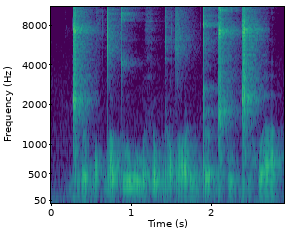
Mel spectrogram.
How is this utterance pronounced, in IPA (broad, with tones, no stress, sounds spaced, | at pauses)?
ɡ͡ǁ ə˞˩˧˩ b ə˦ tˤ d u˩˧ tʷ ə˦ w u˩˧ ħ u˩˧ ɡ ə˩˧ dˤ a˩˧ y̯ ɽ u˦ ɡ ʈ ə˞˩˧˩ ǁʰ u˩˧˩ ɡ͡ǁ ə˥˩ χʷ a˩˧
